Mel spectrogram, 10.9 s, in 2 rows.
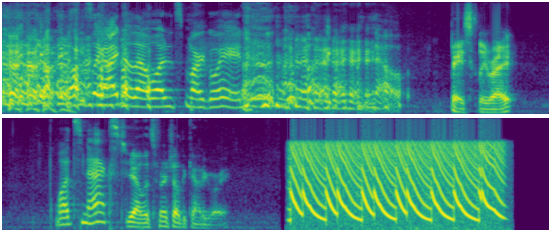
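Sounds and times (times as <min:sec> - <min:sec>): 
laughter: 0:00.0 - 0:01.7, 0:02.4 - 0:04.0
speech: 0:01.1 - 0:05.2, 0:06.0 - 0:10.6
quiz show sound effect of bright electronic tones: 0:08.3 - 0:10.6.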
